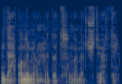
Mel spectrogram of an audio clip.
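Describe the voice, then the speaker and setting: Poirot, a man's soft, measured detective voice. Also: deep voice, lively intonation, vocal fry, breathy edge, no room sound, studio quality, exaggerated voice. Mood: knowing. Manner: soft, measured, hushed and knowing. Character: shrewd, precise older male detective.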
